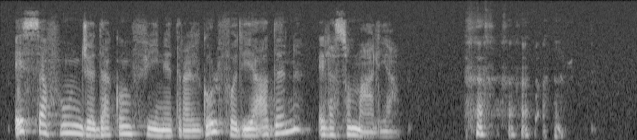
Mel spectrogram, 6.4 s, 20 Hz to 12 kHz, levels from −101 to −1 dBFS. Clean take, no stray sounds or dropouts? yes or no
no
